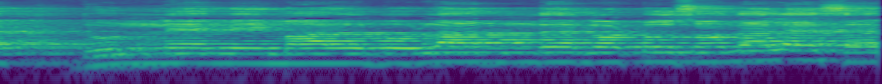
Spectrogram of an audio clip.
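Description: A single voice chanting Sinhala devotional verses (kolmura/yahan kavi) to the god Gambara in long, drawn-out notes. A new phrase begins about half a second in with an upward glide in pitch, then holds steady.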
